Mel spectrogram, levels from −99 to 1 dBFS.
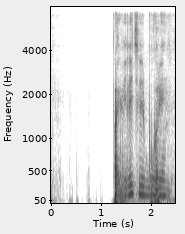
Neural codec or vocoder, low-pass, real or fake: codec, 16 kHz, 4.8 kbps, FACodec; 7.2 kHz; fake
